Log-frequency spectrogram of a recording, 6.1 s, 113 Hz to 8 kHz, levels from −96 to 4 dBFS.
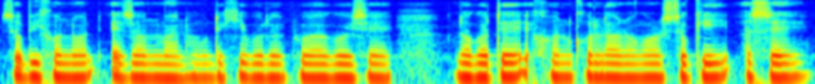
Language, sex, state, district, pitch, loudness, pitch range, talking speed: Assamese, male, Assam, Sonitpur, 160 Hz, -18 LUFS, 160-170 Hz, 120 wpm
